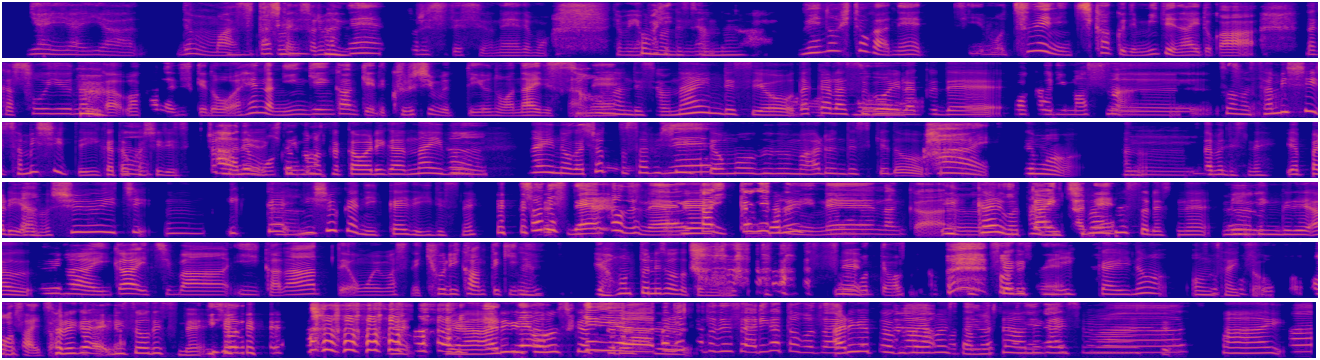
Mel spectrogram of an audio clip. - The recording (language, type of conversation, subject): Japanese, unstructured, あなたにとって理想の働き方とはどのようなものだと思いますか？
- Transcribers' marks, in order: laugh; laugh; laugh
